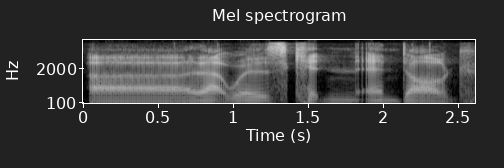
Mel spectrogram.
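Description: Bright, clear, slow-talking man streamer. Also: low-pitched, dry recording, highs cut off. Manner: unhurried, amused, halting with pauses. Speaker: livestream host. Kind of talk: casual livestream commentary, reading children's stories aloud. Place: small home room, indoors.

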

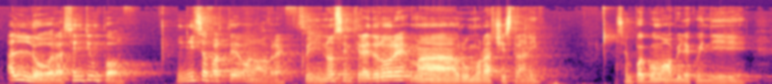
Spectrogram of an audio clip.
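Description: A man's voice: medium pitch, sing-song, moderate pace, darkish tone. A man, working as a chiropractor, giving short repeated coaxing instructions and chatting casually with joking asides. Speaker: chiropractor treating a patient. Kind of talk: hands-on instructions and casual chat with patient. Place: small indoor treatment room. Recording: echoey small room, faint background noise.

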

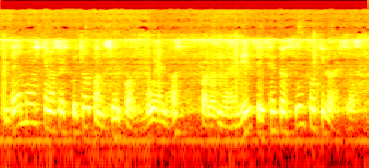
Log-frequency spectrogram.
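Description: A man's voice: medium pitch, sing-song, normal speed. A man co-hosting a radio program, reading and answering listener reports in a conversational presenting style, heard over shortwave. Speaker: radio host. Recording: noisy shortwave radio reception, muffled, echoey. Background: loud static noise.

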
